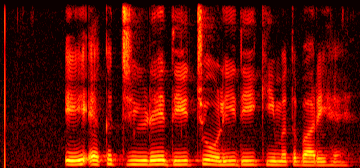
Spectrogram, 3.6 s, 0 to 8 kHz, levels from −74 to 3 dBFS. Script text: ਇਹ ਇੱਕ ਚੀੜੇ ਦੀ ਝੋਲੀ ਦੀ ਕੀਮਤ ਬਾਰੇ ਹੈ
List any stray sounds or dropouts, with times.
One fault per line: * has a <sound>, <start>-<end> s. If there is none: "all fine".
all fine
